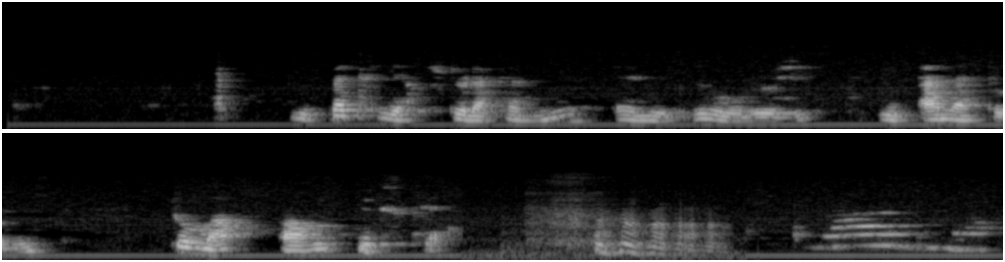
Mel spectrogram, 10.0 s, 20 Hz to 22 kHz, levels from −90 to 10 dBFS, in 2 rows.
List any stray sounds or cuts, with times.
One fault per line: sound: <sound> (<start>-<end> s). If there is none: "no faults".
sound: laugh (7.5-8.7 s)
